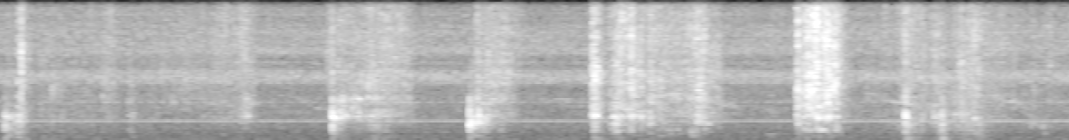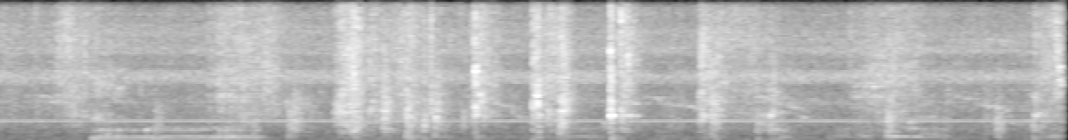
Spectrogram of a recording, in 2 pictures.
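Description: Steel trowel scraping and tapping wet cement mortar onto concrete hollow blocks: irregular short scrapes and taps, with a faint steady high tone behind them and a brief low sound about six seconds in.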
